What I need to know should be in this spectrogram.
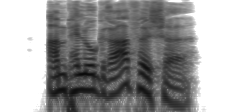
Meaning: inflection of ampelografisch: 1. strong/mixed nominative/accusative feminine singular 2. strong nominative/accusative plural 3. weak nominative all-gender singular
- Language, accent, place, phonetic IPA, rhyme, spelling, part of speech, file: German, Germany, Berlin, [ampeloˈɡʁaːfɪʃə], -aːfɪʃə, ampelografische, adjective, De-ampelografische.ogg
